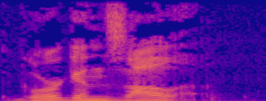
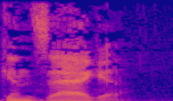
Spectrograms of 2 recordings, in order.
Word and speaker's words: Gorgonzola: And one of my favorite things was, and I finally learned how to pronounce it after like four times, Gorgonzola. And I would always call it, yeah, I'll take the steak Gonzaga.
